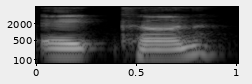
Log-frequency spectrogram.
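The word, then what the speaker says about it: 8kun: Watkins and his father Jim, who owns 8QN, I'm pronouncing 8QN because it's spelled 8, you know, K-U-N, together, the anonymous message board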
